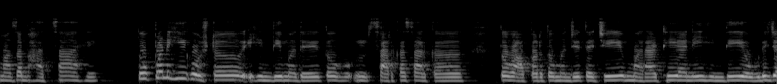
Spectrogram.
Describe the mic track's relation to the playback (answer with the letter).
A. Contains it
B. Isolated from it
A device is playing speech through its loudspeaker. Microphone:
A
